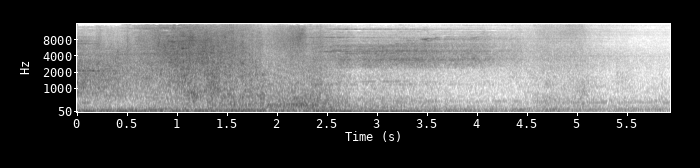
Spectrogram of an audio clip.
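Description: A triumphant game fanfare swells.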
